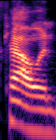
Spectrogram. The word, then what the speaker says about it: Cowan: Sure, it's Cowan, but it doesn't matter. Everyone mispronounces it.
